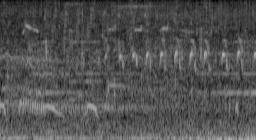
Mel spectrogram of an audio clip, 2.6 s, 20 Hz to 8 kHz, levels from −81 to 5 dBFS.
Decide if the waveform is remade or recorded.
recorded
